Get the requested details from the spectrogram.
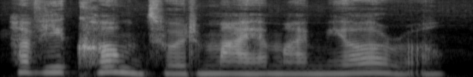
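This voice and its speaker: An actress playing a wistful, secretive mural painter in a video game, fond and teasing. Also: female voice, lowish voice, noisy background, natural voice. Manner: fond, teasing, slow and dreamy.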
